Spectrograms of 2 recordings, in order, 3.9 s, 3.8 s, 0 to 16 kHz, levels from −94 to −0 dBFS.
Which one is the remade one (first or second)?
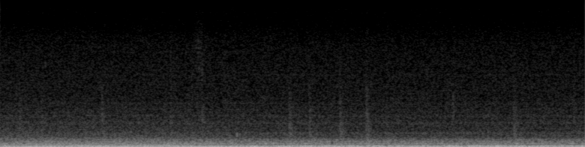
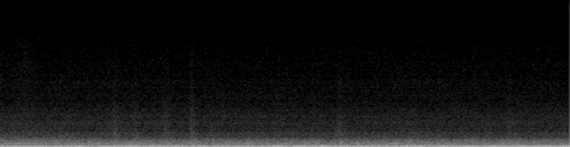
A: second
